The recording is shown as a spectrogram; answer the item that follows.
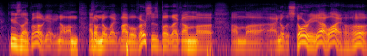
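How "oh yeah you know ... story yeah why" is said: cartoon-style bear character voice. Retelling how a man answered his question, in a Yogi Bear impression. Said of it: "I can't do his voice without doing the Yogi Bear impression".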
